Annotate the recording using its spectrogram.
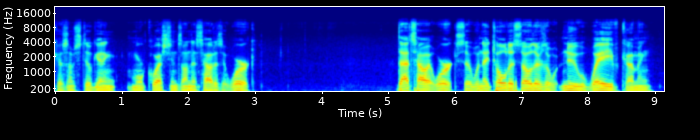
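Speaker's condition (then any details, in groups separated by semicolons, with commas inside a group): No condition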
